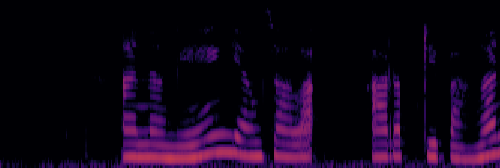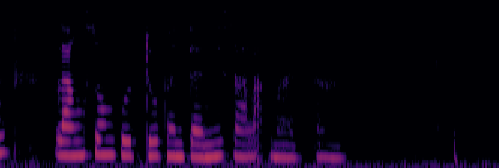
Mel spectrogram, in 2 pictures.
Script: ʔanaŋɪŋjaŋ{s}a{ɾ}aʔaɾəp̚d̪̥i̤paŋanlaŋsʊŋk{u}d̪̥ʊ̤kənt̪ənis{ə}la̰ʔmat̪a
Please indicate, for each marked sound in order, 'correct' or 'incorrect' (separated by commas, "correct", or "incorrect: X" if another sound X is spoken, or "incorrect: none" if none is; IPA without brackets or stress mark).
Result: correct, incorrect: l, correct, incorrect: a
